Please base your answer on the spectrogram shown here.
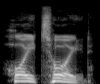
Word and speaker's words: high tide: a good example though it's pronounced Hoy toid like the center sound as a British pay attention oi instead of a hard hard eye so litter to loer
